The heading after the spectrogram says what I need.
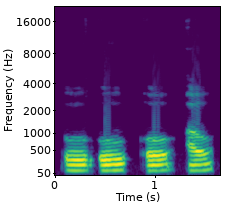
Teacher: उच्चारण में होंठ गोलाकार होते हैं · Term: व्रतमुखी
